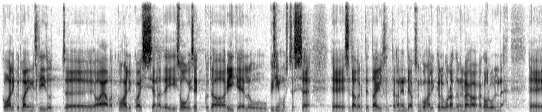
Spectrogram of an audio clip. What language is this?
Estonian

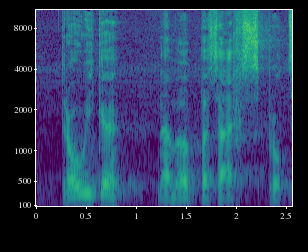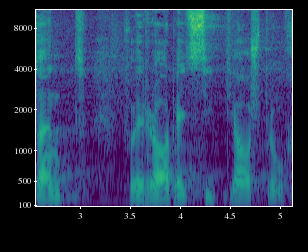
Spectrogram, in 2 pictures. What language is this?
Swiss German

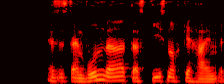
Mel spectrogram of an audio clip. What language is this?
German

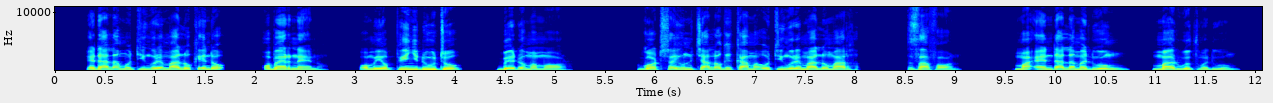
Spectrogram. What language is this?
Luo (Kenya and Tanzania)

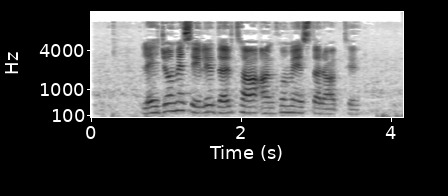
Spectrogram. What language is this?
Urdu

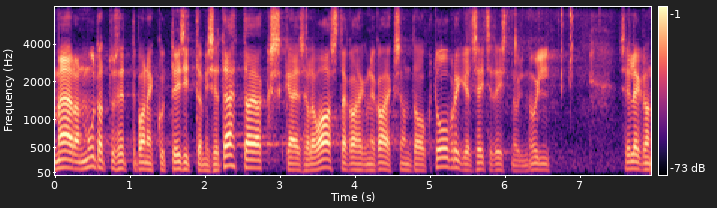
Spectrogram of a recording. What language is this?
Estonian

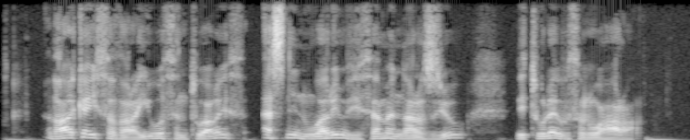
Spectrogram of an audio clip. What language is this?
Kabyle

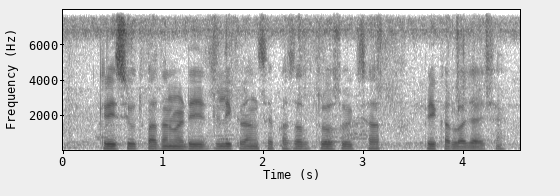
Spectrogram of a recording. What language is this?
Maithili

